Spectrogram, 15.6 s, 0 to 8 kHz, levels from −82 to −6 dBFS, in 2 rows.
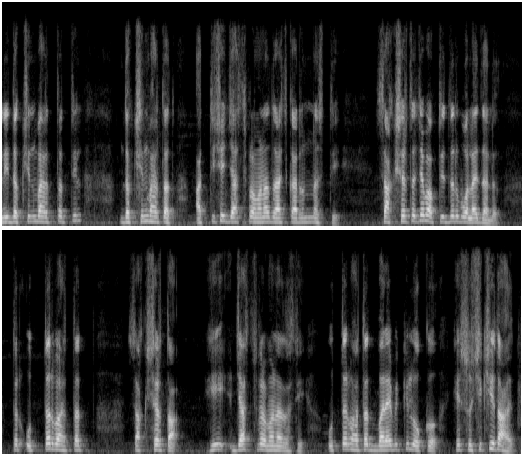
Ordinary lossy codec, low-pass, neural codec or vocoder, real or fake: Opus, 64 kbps; 7.2 kHz; none; real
